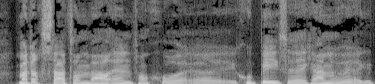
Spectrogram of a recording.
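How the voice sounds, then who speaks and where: Against a quiet background, a woman talks at a medium pitch. Her pace is fairly slow. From Limburg, Netherlands. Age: 20s. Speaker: patient in treatment. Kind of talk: radio interview.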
